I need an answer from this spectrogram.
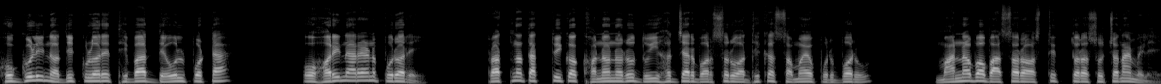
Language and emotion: Odia, neutral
